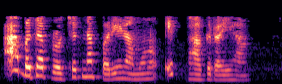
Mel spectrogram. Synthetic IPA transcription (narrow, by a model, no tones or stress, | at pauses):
a̰bəd̪ʱapɾɔd͡ʒek̚ʈnapəɾiɽ̃amonoʔek̚bʱaɡɾəɦja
